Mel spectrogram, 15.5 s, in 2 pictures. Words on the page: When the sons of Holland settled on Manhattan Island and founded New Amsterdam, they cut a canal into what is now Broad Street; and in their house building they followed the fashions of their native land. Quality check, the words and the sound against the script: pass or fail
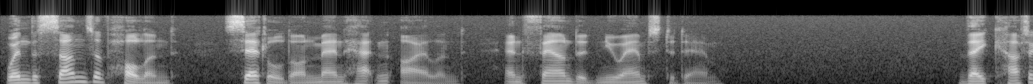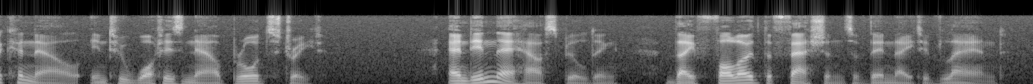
pass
